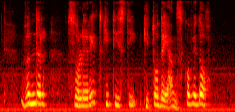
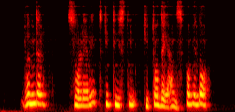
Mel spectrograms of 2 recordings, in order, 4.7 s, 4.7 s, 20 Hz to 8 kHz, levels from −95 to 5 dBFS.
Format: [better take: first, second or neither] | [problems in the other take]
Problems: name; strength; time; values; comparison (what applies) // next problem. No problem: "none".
first | noise reduction (neural mask model DeepFilterNet 3)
